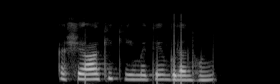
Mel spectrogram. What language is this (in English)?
Urdu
